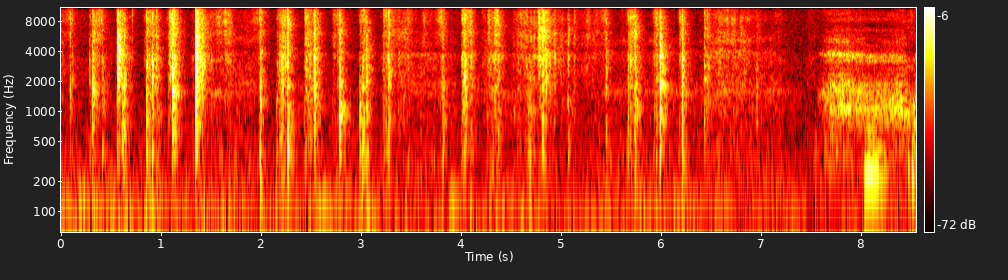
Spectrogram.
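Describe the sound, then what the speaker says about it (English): Tarot cards shuffled in quick riffling bursts, a rapid series of crisp slaps and flutters close by, settling into a softer rustle at the end. "Okay, I will shuffle."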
